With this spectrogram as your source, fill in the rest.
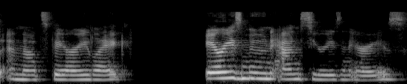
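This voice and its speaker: Monotone, flat intonation marks this woman's fairly high voice. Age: 40s. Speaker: astrology podcast host. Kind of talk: casual chat.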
